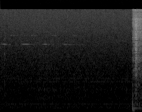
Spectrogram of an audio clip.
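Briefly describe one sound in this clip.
A needle drops onto a spinning record with a soft thud.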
